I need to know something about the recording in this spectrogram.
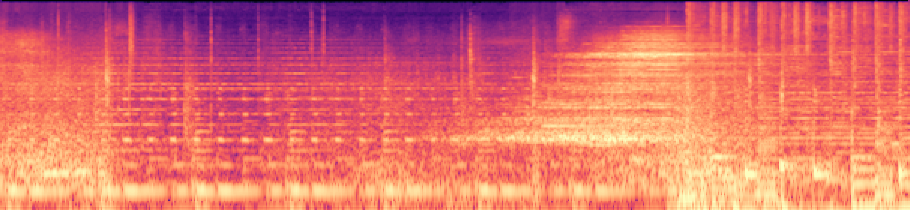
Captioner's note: dramatic Music; engine Revs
